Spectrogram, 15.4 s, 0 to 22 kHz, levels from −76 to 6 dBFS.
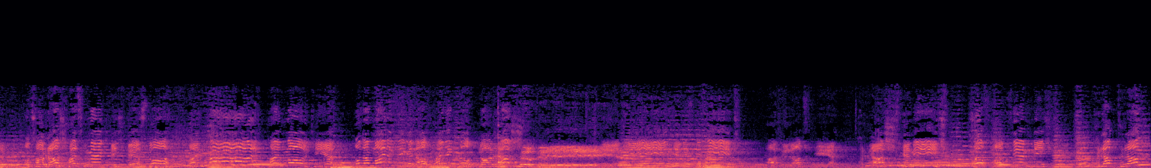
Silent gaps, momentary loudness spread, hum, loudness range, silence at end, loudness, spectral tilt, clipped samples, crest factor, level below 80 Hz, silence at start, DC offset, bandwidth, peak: none; 8 LU; none; 4 LU; 0 s; -17 LUFS; -5 dB/octave; under 0.1%; 16 dB; -40 dBFS; 0 s; under 0.1%; 11.5 kHz; -2 dBFS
